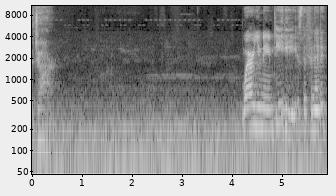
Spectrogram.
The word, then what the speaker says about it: EDI: airlock is a jar why are you named dd is the phonetic pronunciation of edi that is an acronym for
